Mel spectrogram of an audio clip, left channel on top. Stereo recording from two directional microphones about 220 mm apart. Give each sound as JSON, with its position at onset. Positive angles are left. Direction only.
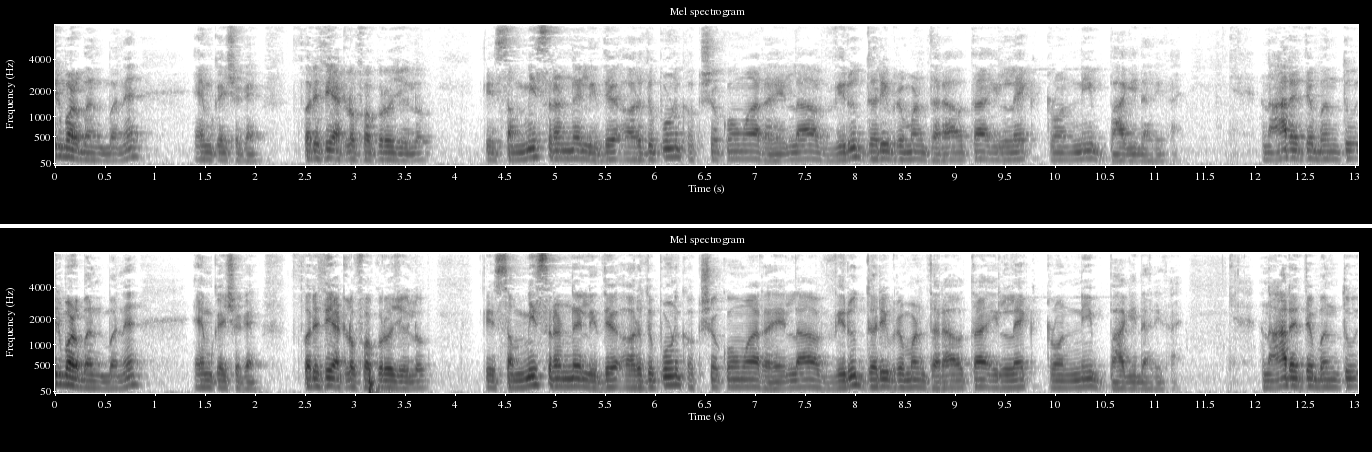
{"t": 0.1, "sound": "speech", "side_deg": -45}
{"t": 12.0, "sound": "speech", "side_deg": -45}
